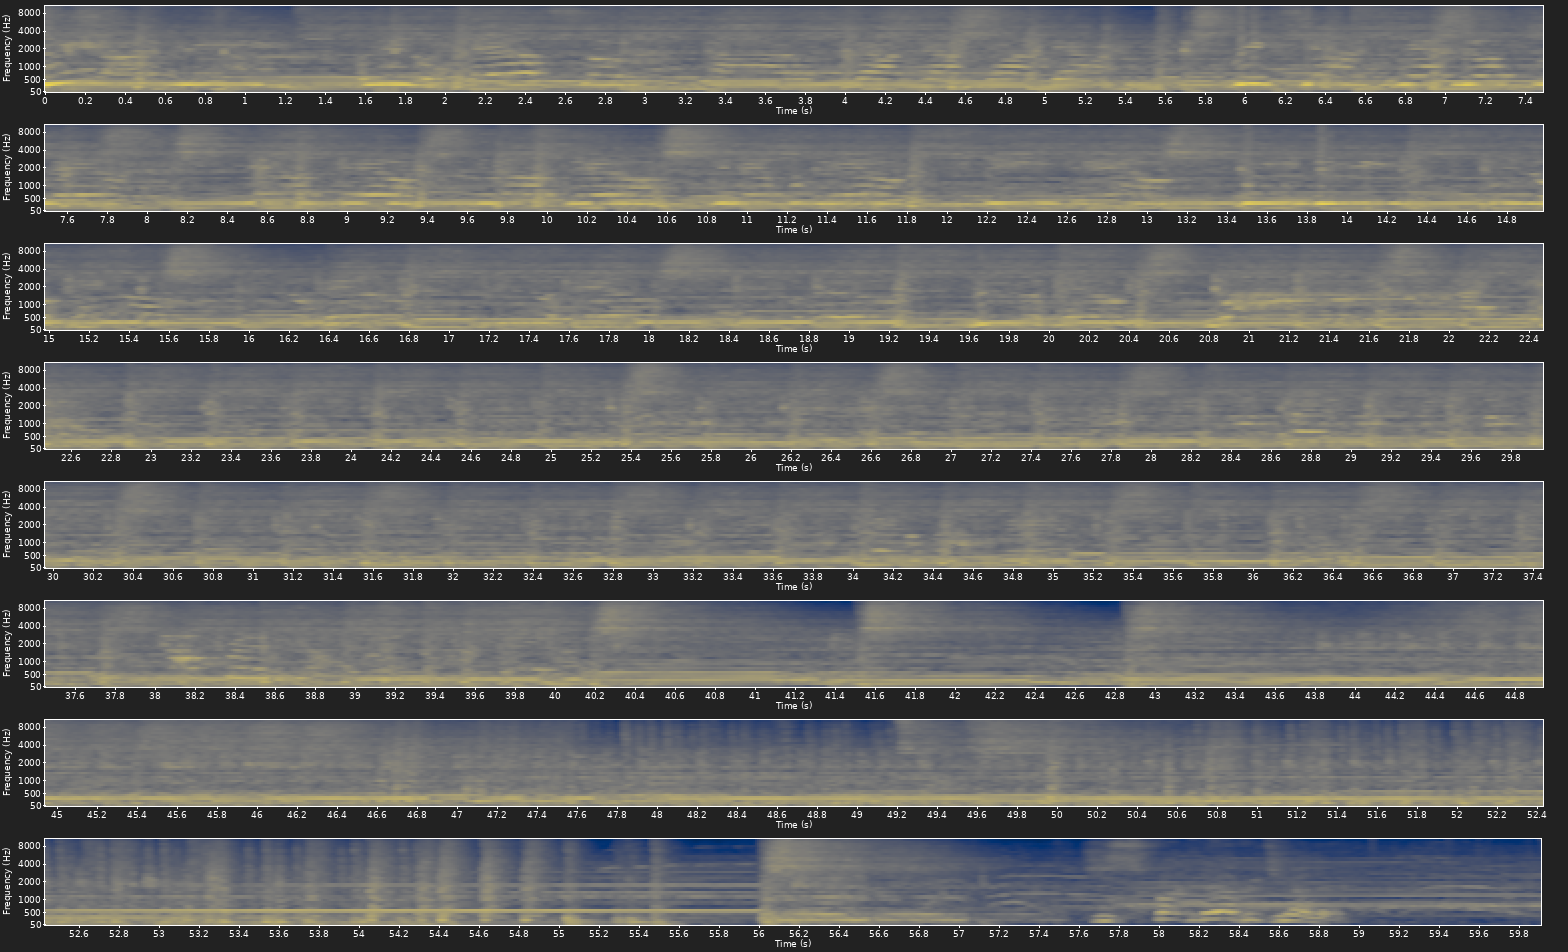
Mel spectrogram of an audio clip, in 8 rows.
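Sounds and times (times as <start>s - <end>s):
live rock band playing: 0.0s - 59.1s.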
